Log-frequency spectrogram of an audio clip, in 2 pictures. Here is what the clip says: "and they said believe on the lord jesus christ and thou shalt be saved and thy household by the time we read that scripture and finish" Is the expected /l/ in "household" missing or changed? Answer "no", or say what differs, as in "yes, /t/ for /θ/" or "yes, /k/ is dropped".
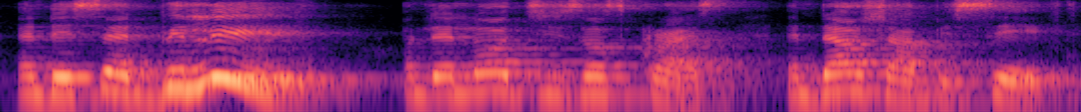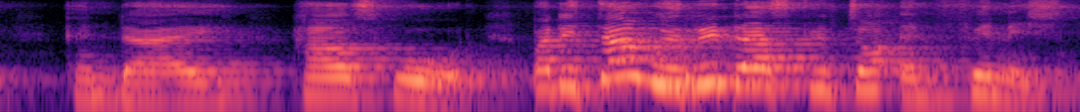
no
